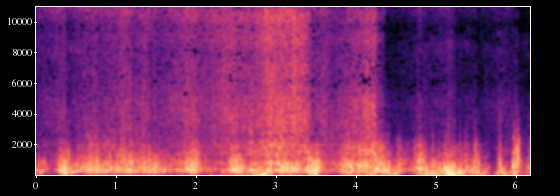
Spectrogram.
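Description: Wind buffeting an action camera's microphone as it moves fast over the water, mixed with the rush and spray of water under a wakeboard. The wind hiss eases a little about four seconds in.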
